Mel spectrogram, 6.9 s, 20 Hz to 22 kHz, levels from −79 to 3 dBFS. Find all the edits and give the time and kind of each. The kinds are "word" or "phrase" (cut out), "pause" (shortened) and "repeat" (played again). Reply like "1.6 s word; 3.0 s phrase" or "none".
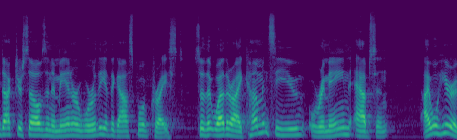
2.8 s pause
